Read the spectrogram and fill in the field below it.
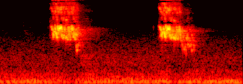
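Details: Pet budgerigars in Japan that like to play in water; two loud, scratchy high chirps about one second apart, each dropping slightly at the end.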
